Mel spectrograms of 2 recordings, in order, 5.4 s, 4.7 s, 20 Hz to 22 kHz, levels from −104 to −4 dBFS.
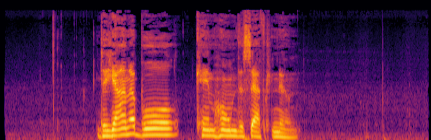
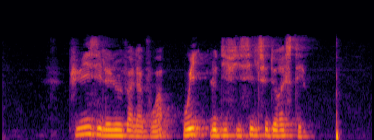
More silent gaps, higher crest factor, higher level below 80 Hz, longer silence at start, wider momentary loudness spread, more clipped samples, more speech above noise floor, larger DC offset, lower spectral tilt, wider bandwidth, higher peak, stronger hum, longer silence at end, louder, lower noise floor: neither; about the same, 18 dB vs 20 dB; about the same, -50 dBFS vs -54 dBFS; first, 1.25 s vs 0.9 s; about the same, 12 LU vs 11 LU; neither; second, 40 dB vs 47 dB; neither; about the same, -5.5 dB/octave vs -6.5 dB/octave; first, 16.5 kHz vs 7.8 kHz; first, 0 dBFS vs -12 dBFS; neither; first, 1.65 s vs 0.45 s; first, -16 LUFS vs -31 LUFS; second, -55 dBFS vs -77 dBFS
